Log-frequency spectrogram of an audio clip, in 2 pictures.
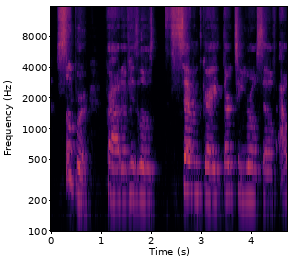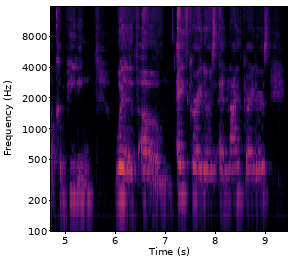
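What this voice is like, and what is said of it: Hoarse voice. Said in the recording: “my voice is a little hoarse”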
